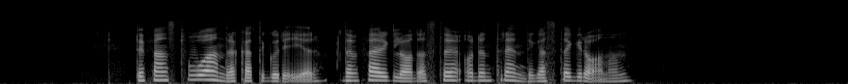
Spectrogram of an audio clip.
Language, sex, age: Swedish, female, 46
